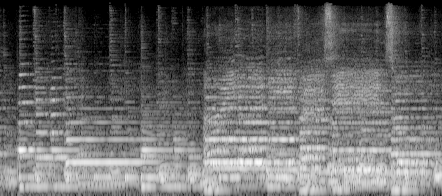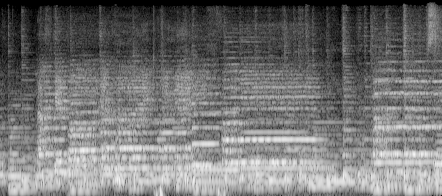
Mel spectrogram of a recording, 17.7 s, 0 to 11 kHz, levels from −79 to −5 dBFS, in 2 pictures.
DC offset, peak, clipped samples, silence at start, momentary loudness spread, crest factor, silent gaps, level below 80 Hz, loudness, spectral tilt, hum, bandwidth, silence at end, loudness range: under 0.1%; -2 dBFS; under 0.1%; 0 s; 5 LU; 12 dB; none; -28 dBFS; -14 LUFS; -6 dB/octave; none; 11 kHz; 0 s; 2 LU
